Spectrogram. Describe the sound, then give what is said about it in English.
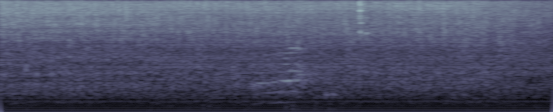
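Milk heats in a pan with a steady, even sizzling hiss that holds at one level from start to finish, with no voices. “Let's get your milk heated up first.”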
